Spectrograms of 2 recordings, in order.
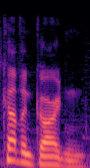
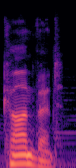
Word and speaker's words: Covent Garden: That it's Covent Garden, not convent.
